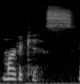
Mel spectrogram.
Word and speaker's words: Murticus: Murticus. – It sounds like murder kiss. Like a murder kiss.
